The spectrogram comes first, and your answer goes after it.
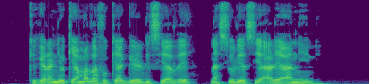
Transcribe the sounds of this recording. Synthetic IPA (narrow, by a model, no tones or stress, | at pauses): kiɣɛɾaniɔkjamaðafukiaɡɛɾɛdisiaðɛnasiɔliasia̰ʔa̰lɛaːnini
